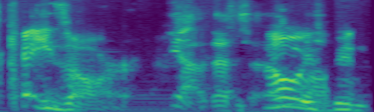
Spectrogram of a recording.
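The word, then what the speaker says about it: Ka-Zar: It's Kazar. Yeah, that's always been Kazar. It's well, if you read it phonetically, yeah, it's Kazar.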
